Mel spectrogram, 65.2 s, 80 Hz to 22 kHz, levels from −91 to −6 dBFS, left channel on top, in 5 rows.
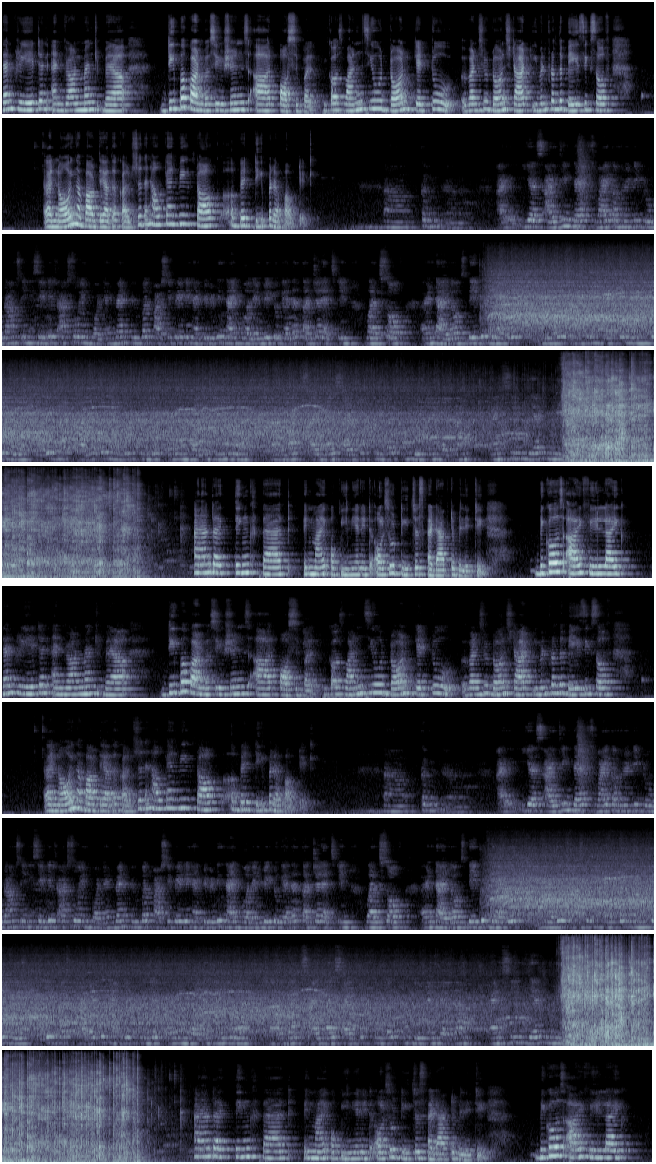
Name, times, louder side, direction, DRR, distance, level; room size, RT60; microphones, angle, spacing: voice 1, 0.0-2.7 3.2-12.5 13.9-19.1 56.0-57.8 58.2-62.2 62.7-64.6, left 5 dB, 85° left, 8 dB, 0.3 m, -33 dB
voice 2, 6.0-6.9 7.2-7.3 20.2-22.4 22.9-51.5 54.3-56.1, right 1 dB, 65° right, -6 dB, 1.2 m, -48 dB
Cheering / Applause / Crowd, 35.6-51.2, left 1 dB, 30° left, 0.5 m, -43 dB
Tearing, 50.2-55.4 55.7-55.8, right 3 dB, 30° right, 0.3 m, -31 dB
3.2 x 2.1 x 2.7 m, 0.78 s
head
